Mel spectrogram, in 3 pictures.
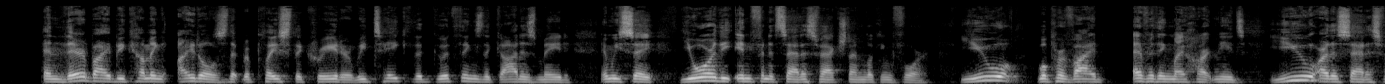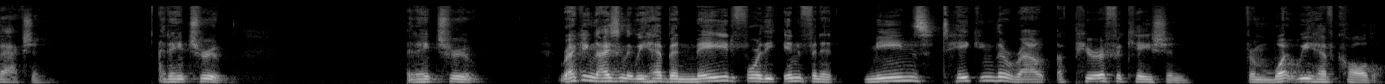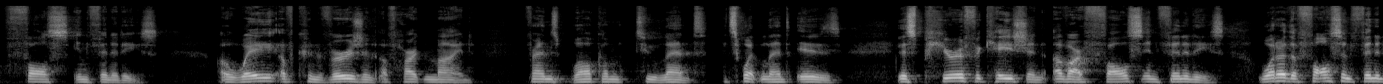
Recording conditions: large echoing room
